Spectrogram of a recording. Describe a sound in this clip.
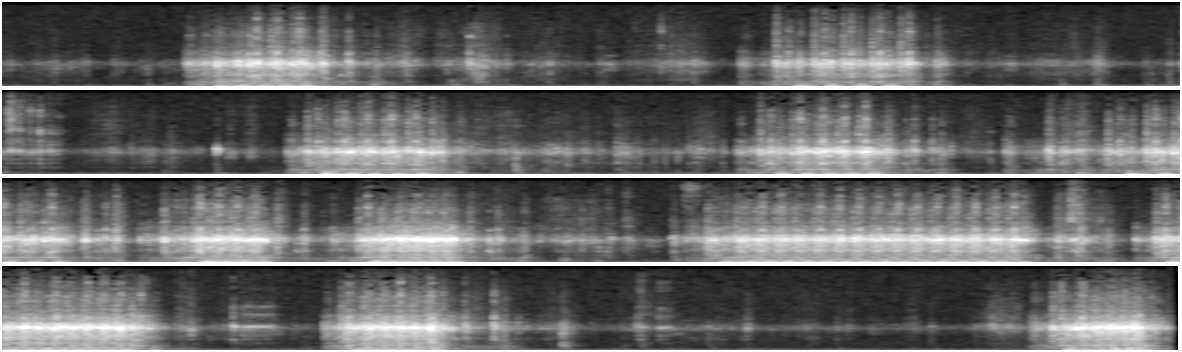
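A sewing machine runs in short bursts, whirring and stitching.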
